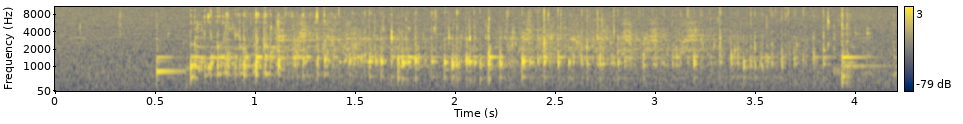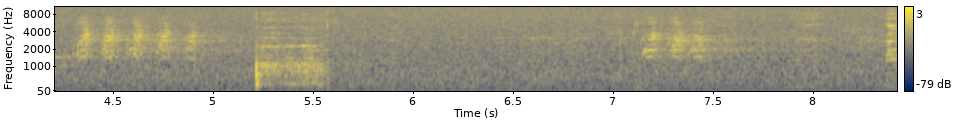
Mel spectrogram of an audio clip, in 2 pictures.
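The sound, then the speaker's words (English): Coffee is poured into a cup for about three seconds, a steady splashing stream with a faintly rising tone as the cup fills, followed by a couple of light clinks and soft handling sounds. “Let me get a little more coffee”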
